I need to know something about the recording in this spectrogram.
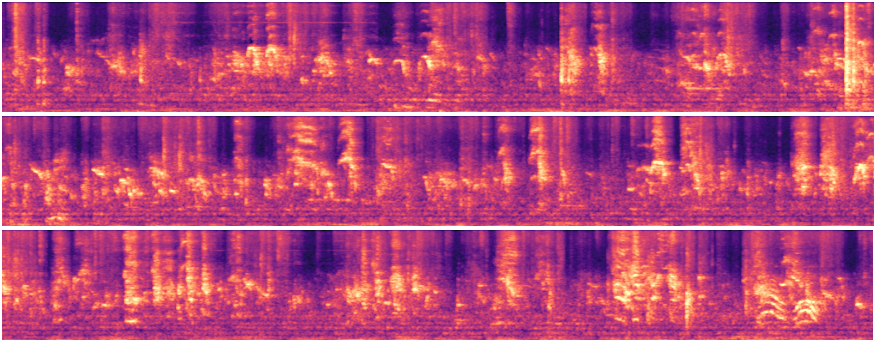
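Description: A crowd of crated white chickens calling in short squawks and cheeps throughout, with some wing flapping. One sharp knock about ten seconds in is the loudest moment.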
